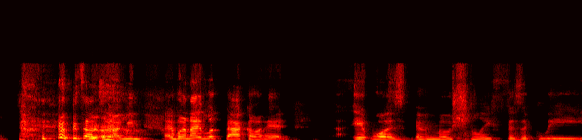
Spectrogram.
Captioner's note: laugh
